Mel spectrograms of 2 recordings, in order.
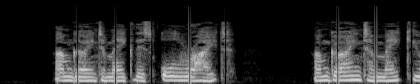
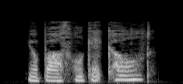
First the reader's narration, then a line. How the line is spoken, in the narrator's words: I mumble into his bare chest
